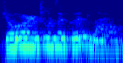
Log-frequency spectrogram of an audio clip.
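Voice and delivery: ordinary delivery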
